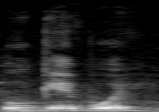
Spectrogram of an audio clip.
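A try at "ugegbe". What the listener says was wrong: Ugebe. So avoid saying the boy. Avoid saying the u. Say ugebe. So ugebe.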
